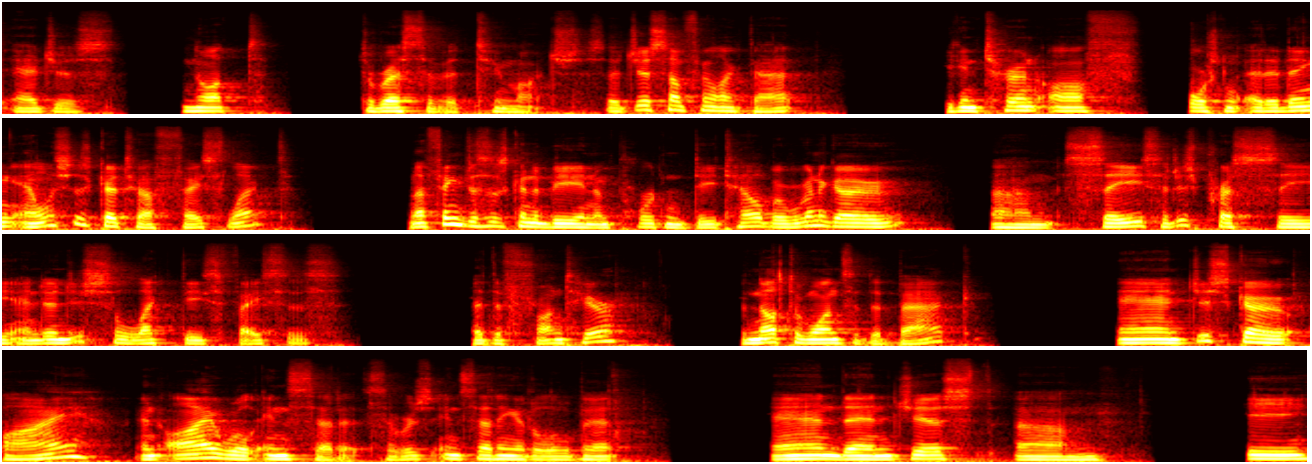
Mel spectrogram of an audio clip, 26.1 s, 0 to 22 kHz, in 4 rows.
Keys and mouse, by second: 2.0-3.7 middle drag, 5.7 click, 6.1 middle click, 7.2 click, 7.5 middle click, 8.5 KP_1, 9.1 alt+a, 11.8 c, 15.1 z, 16.1 z, 16.6-18.5 middle drag, 18.8 shift+middle click, 19.8 i, 22.7 middle click, 24.8 middle click, 25.6 e.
